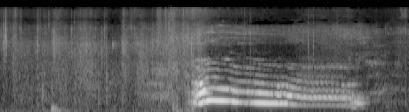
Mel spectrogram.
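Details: At Christmas a Siberian Husky calls on its best friend with a single howl. It swoops up, then holds a steady, rich mid-pitched note for about one and a half seconds before stopping abruptly.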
